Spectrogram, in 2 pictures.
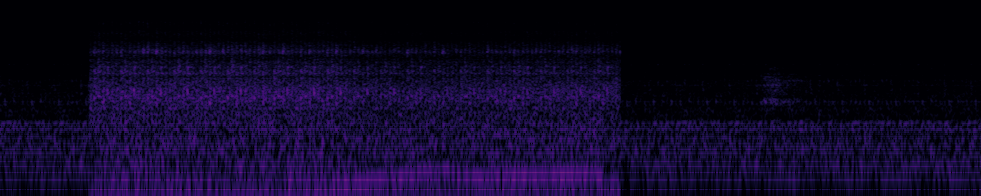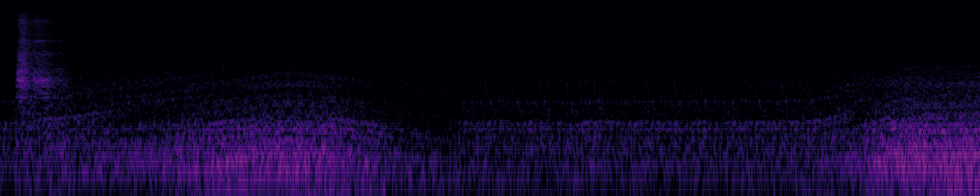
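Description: A bus engine idles with a low rumble and revs up now and then.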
